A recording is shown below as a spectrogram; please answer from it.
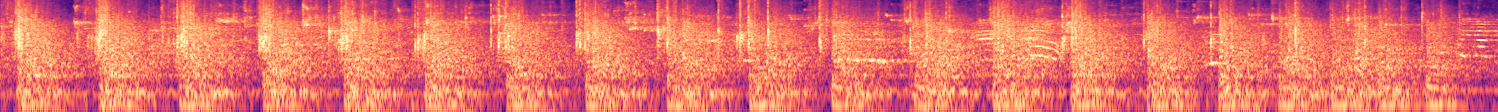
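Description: Loud drumbeat keeping a steady rhythm, a little over one beat a second, with music and voices under it.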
